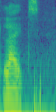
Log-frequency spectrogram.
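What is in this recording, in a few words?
"light", Nigerian Pidgin, male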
